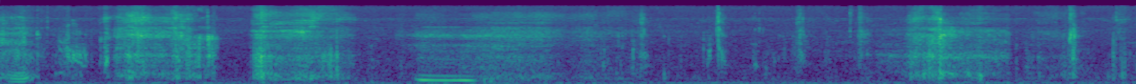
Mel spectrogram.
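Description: Close-up eating sounds of a person biting into and chewing a cooked duck egg: a run of short wet smacking and chewing noises, with a brief low hum from the eater about two seconds in.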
